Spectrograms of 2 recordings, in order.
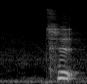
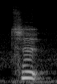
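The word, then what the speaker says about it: つ: Next letter is Tu. Tu. Tu. When you read this letter, take a note. First, the tongue must touch upper jaw, compressed a bit slightly, then say it Tu. Tu.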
